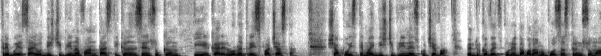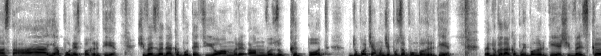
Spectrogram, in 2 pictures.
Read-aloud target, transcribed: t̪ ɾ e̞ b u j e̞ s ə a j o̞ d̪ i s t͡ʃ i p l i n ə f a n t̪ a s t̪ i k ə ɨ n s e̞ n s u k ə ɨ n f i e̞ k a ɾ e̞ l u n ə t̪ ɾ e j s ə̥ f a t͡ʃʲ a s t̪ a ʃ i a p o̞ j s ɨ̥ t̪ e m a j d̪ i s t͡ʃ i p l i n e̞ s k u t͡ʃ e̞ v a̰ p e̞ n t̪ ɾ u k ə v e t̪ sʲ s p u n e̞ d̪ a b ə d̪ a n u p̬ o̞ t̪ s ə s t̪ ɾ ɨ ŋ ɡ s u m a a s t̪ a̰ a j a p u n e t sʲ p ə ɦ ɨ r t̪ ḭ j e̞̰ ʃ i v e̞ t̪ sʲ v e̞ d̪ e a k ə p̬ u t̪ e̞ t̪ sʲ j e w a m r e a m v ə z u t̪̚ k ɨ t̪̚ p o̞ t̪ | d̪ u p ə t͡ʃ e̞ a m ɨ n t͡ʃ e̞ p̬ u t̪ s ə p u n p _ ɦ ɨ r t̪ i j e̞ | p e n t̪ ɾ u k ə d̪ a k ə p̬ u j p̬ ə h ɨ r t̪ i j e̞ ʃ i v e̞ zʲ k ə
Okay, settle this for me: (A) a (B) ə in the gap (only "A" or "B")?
B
